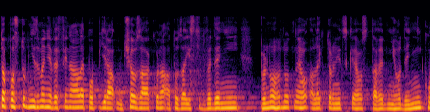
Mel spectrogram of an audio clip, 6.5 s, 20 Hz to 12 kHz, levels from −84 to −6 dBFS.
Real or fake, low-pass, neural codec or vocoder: real; 7.2 kHz; none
